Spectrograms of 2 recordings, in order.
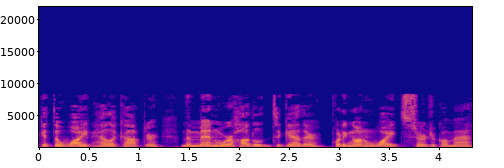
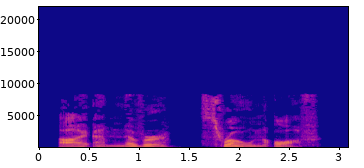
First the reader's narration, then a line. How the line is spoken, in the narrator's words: Levine said coldly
